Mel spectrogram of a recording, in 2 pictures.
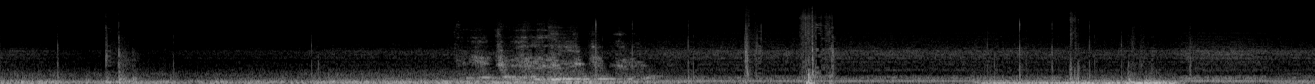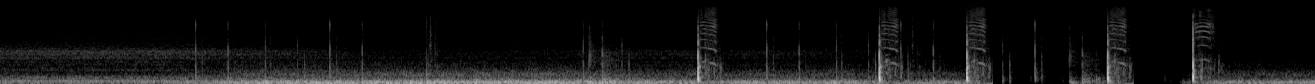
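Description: Footsteps thud softly on a floor.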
